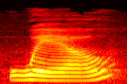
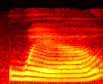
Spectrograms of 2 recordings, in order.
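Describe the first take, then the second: No difference in how they are said.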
